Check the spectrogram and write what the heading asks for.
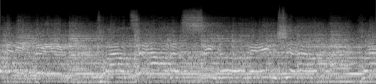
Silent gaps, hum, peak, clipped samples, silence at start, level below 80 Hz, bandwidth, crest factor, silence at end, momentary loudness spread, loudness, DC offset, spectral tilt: none; none; 0 dBFS; under 0.1%; 0 s; -40 dBFS; 13 kHz; 10 dB; 0 s; 1 LU; -10 LUFS; under 0.1%; -5 dB/octave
